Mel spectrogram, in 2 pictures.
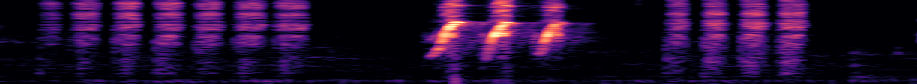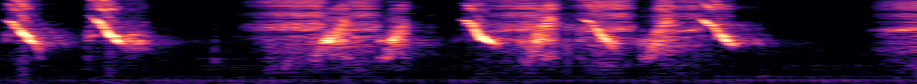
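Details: Greater green leafbird, locally cucak ijo, in Malinau: a fast series of clipped ticking notes, then downward-slurred whistles mixed with harsh rasping buzzes, delivered in energetic varied phrases.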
